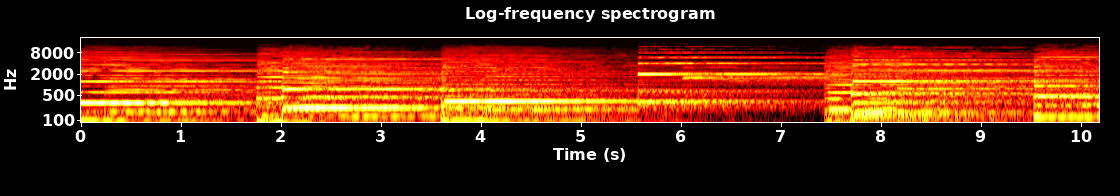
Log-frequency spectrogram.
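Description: Arturia Pigments 4 software synth playing a creepy, dissonant patch of detuned saw waves with comb filtering, delay and shimmer effects. It holds sustained chords that shift to new notes about every two seconds.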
